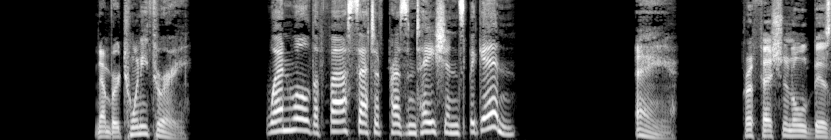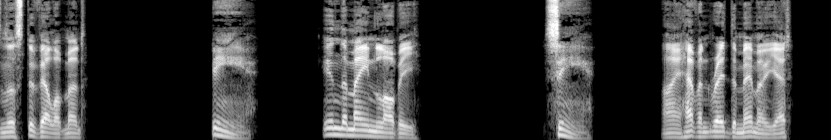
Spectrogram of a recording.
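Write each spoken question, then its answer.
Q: When will the first set of presentations begin?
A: C: I haven't read the memo yet.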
